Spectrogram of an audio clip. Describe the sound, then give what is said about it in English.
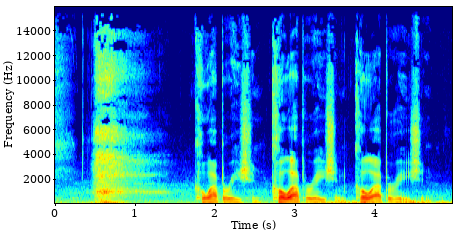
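A person takes a sharp, audible breath in, then lets out three drawn-out, voiced breaths in a slow rhythm, fairly loud. “It's like, here's this, breathing. There's that. Inhale, exhale.”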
